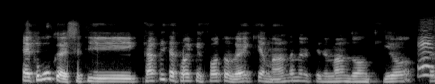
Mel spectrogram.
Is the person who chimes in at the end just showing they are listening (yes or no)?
no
